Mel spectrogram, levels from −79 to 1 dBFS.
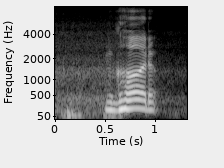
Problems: background sounds at intervals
